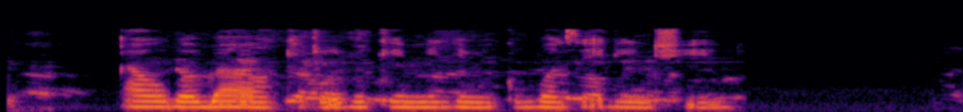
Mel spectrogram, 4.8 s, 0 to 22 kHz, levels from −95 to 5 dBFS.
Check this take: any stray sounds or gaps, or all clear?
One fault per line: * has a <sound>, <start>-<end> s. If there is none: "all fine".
all fine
